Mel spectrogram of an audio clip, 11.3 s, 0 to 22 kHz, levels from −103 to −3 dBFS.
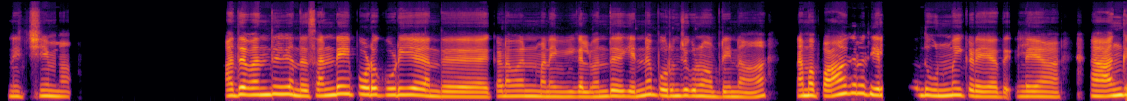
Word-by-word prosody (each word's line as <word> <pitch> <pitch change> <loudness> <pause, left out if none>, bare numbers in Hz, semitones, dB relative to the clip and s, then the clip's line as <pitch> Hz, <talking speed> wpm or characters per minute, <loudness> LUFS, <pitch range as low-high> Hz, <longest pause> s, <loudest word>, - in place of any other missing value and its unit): நிச்சயமா. 205 +1 -3 1.6
அத 235 - +1 0.2
வந்து 265 +2 +4 0.2
அந்த 230 -3 +2
சண்டை 250 +6 +3
போடக்கூடிய 260 -1 +2 0.2
அந்த 200 -2 -2 0.5
கணவன் 210 +1 -2
மனைவிகள் 190 -1 -2
வந்து, 205 +3 0 0.2
என்ன 220 +6 0
புரிஞ்சுக்கணும், 220 -2 0
அப்படீன்னா, 190 -1 -3 0.5
நம்ம 230 +1 +5 0.2
பாக்குறது 300 +5 +2
எல் 245 - -3 0.3
வந்து 245 0 -1
உண்மை 235 +3 +3
கிடையாது, 190 -4 -1
இல்லையா? 195 0 -1 0.4
அ - - -2 0.2
அங்க 245 +3 +5
220 Hz, 115 wpm, -21 LUFS, 195-250 Hz, 1.6 s, நம்ம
